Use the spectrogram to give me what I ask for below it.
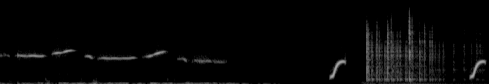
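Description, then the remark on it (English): Someone whistles a short, lilting tune for about two seconds, clear. It is followed by quick rising whistle slides and a brief burst of noisy clatter, with no talking. “And the child is literally whistling.”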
